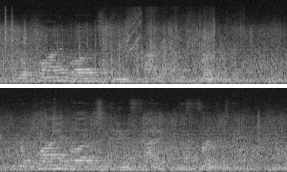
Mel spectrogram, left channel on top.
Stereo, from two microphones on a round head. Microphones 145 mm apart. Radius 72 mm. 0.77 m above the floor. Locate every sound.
0.1 s a man speaking: 70° right (ahead or behind), 5 m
